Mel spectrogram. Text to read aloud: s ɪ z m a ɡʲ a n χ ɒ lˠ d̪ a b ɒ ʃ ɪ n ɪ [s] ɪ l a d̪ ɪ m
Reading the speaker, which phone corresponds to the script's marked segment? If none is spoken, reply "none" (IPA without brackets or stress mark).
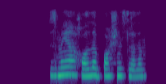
s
